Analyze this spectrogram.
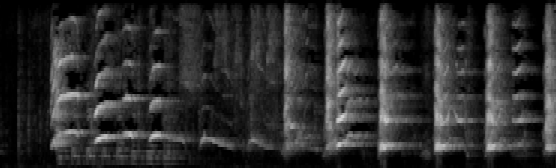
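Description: Four-week-old Alaskan Klee Kai–Shiba Inu puppies whining and yelping in high-pitched cries. The cries start about half a second in and turn into a run of sharp yelps, about two a second, in the second half.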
